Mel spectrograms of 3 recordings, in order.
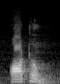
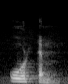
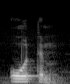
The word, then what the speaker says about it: autumn: আমরা এই ওয়ার্ডটির pronunciation করে থাকি autumn, autumn. This is absolutely wrong pronunciation. তাহলে right pronunciationটি কি হবে? The right pronunciation of this word is autumn, autumn, autumn, autumn.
